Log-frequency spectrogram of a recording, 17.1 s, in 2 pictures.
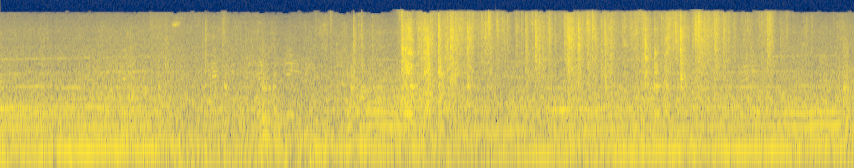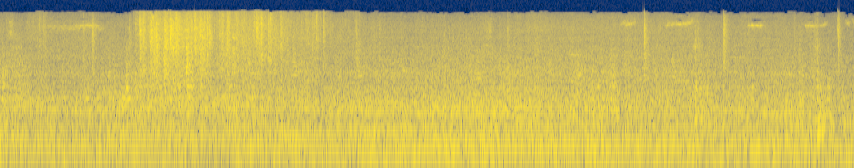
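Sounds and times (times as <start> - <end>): rally car engine pulling hard: 0.0 - 17.0
sharp cracks and rattles: 3.5 - 8.7, 9.8 - 12.3.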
